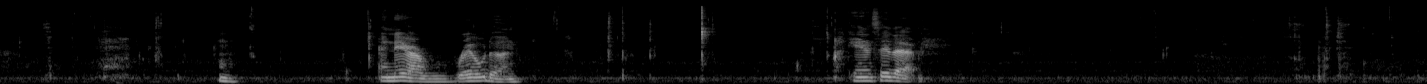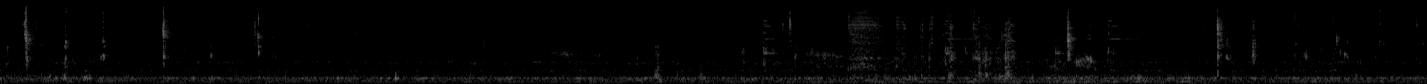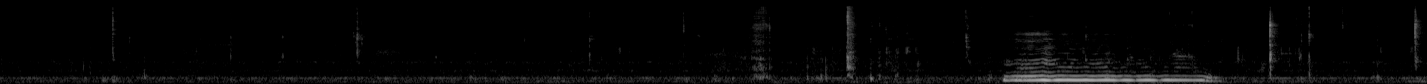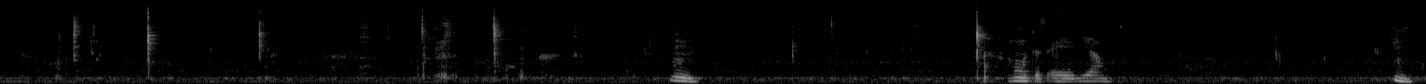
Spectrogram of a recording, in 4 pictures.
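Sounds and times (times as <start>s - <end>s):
person humming mmm: 38.5s - 40.8s, 49.5s - 49.9s, 56.7s - 57.0s.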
